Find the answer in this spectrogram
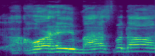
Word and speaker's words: Jorge Masvidal: Yeah, Jorge Masvidal.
